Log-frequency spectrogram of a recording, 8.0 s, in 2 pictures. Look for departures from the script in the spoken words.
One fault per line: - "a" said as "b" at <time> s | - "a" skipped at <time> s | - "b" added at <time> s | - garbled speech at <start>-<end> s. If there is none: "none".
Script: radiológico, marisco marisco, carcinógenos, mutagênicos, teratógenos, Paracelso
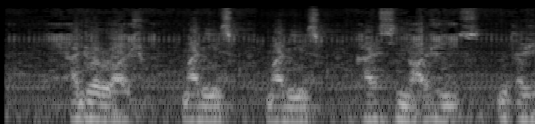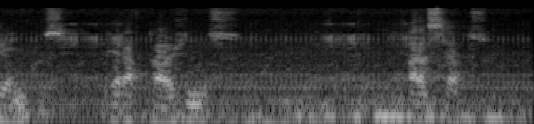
none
